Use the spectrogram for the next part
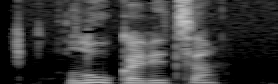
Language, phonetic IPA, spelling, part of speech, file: Russian, [ˈɫukəvʲɪt͡sə], луковица, noun, Ru-луковица.ogg
- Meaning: 1. onion 2. bulb 3. onion-shaped dome of a Russian church 4. old-fashioned pocket watch with thick convex glass and convex backside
